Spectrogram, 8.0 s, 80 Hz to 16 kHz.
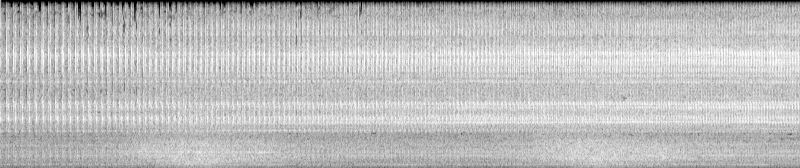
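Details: Corsa Classic 1.6 8-valve, towed in not starting with dripping injectors: after injector cleaning with new seals and filters, bench test shows rapid even ticking about four per second with no stumble and no dripping; injectors pulse cleanly.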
